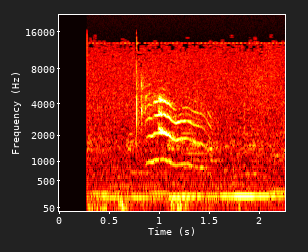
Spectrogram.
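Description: After a moment of silence a steady low hum starts, and a cat meows once, a short high cry that falls in pitch, about a second in.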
